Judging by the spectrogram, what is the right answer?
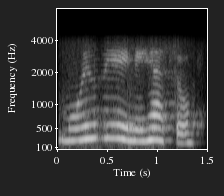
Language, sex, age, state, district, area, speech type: Assamese, female, 18-30, Assam, Majuli, urban, conversation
